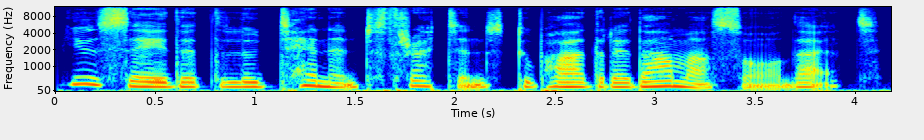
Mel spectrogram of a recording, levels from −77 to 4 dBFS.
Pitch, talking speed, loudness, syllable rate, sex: 190 Hz, 145 wpm, -17 LUFS, 4.2 syllables/s, female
